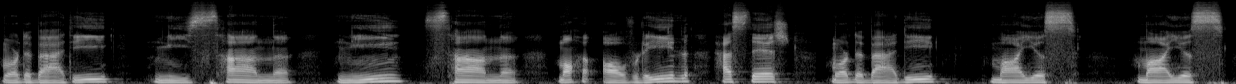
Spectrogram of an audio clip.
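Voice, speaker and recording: Low-voiced man teaching vocabulary slowly. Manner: slow, repeating each word for learners. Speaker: language teacher. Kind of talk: Turkish vocabulary lesson.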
